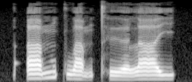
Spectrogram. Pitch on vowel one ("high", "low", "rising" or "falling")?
rising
